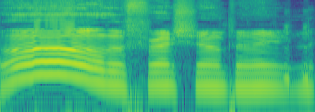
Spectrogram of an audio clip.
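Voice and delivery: loud, very slow, with "oh" drawn out. Showing the audience an Orson Welles impression. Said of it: "That's my Orson Welles impression".

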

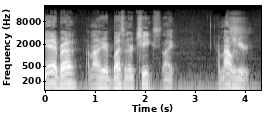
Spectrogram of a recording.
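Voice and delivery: slow, self-assured, confident bragging. Showing another speaker how to answer about his woman: confident. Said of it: "Why you ain't say it confident?".

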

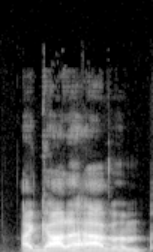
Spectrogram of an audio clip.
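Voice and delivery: ordinary talk

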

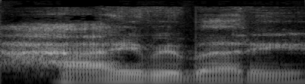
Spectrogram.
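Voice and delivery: put-on sultry, come-hither, seductive voice. Podcast guest greeting everybody: put-on seductive voice. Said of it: "I'm using my seductive voice right now".

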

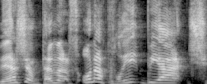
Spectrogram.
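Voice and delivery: imitation Scottish accent. Quoting a line from an amateur video: imitating a Scottish accent. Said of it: "the least sexy accent ever".

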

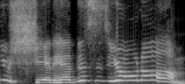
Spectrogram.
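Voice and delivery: very high talking-tumor creature voice. Recapping a scene where the tumor speaks to Joseph, talking tumor voice. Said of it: "I really like your voice for this tumor".

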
